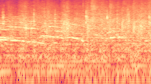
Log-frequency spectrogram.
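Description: Several voices shouting and cheering a goal just scored in a football match, over a steady low hum.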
